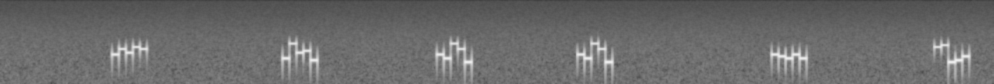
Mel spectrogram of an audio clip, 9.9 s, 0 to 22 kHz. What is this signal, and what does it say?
Five-tone selective call (ZVEI), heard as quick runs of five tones, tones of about 70 ms. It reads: 58698 33672 53381 53381 54353 90124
